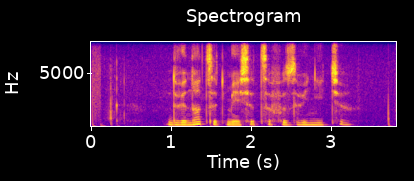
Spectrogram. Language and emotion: Russian, sad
